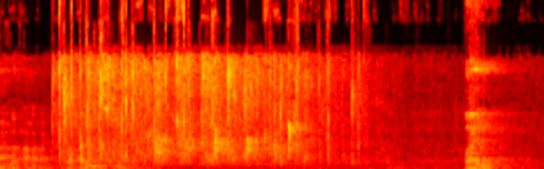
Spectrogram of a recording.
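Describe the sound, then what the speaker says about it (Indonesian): An audience at a BRI bank prize draw event in Palembang claps in a brisk burst of applause that fades, then a sharp loud knock sounds near the end. "Tepuk tangan buat anak Bapak Ibu semua."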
